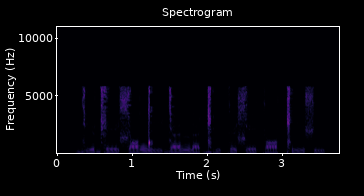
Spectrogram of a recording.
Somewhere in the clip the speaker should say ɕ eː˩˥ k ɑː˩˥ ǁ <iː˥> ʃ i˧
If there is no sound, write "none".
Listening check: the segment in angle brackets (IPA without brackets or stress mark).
iː˥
